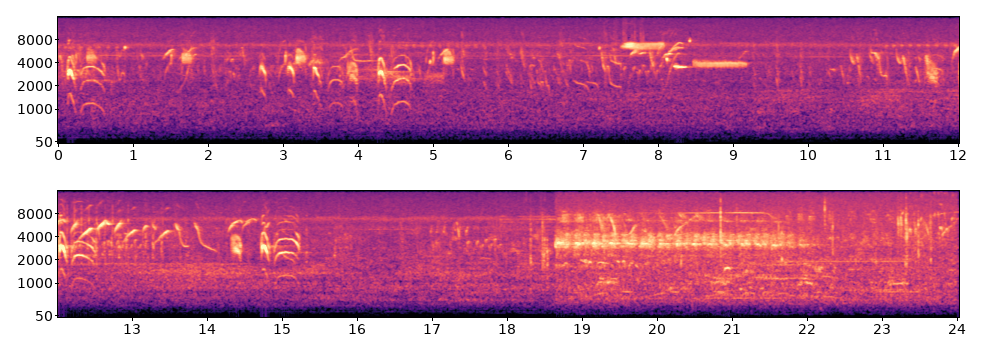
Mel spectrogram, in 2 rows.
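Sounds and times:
birds chirping: 17.0 - 24.0
steady high buzz: 18.7 - 24.0.

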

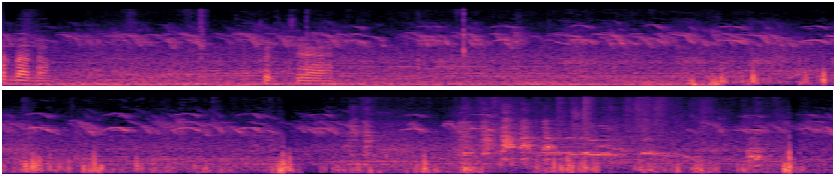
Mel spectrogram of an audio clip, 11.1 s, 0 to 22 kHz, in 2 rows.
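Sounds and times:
chickens peeping: 0.0 - 11.0.

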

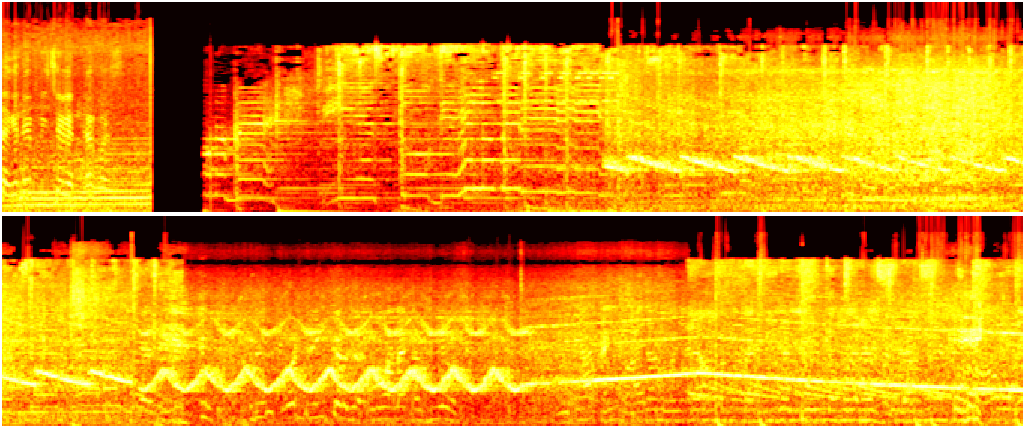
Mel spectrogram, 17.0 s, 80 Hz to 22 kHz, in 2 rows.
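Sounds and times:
police siren: 5.0 - 17.0
traffic noise: 5.0 - 17.0.

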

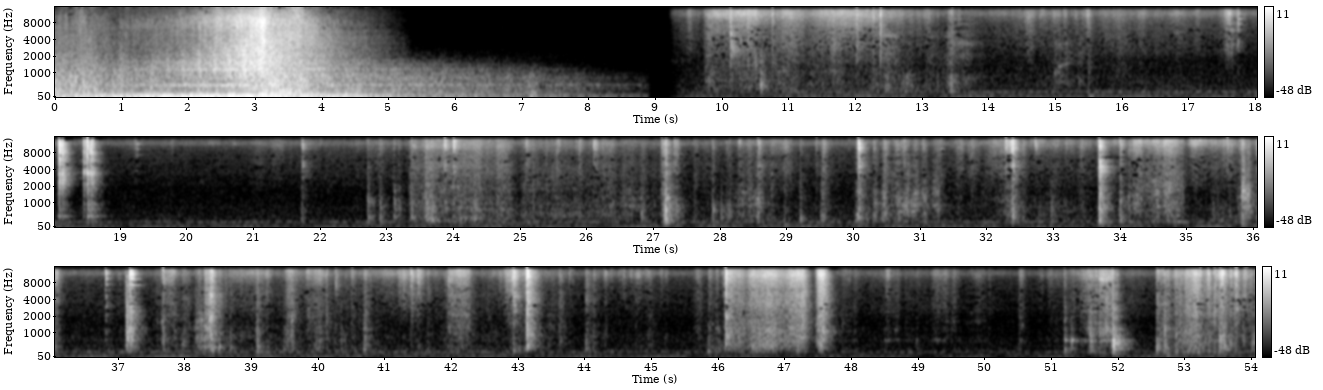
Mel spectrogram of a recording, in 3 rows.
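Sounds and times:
cardboard rustling and scraping: 23.1 - 31.8, 51.3 - 54.0.

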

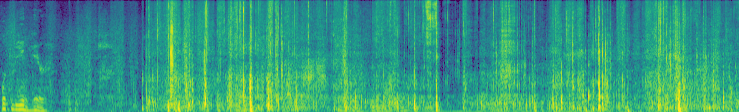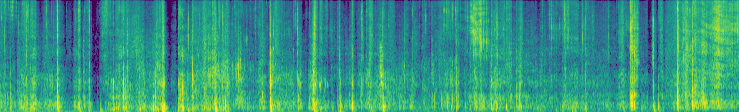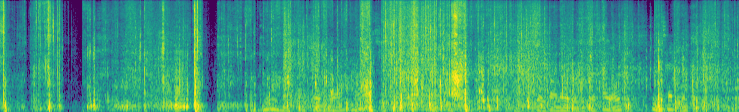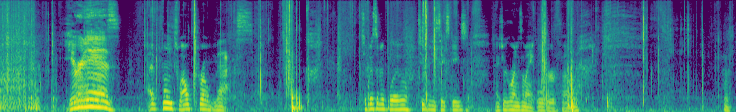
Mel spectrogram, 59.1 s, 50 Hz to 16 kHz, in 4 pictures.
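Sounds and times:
packing tape ripping: 22.0 - 25.2, 27.2 - 31.0, 31.8 - 42.0.

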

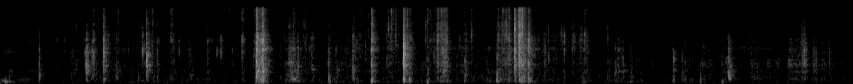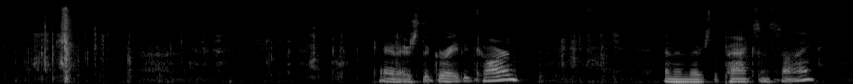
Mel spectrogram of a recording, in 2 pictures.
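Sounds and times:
packaging crinkling and tearing: 0.4 - 9.8.

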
